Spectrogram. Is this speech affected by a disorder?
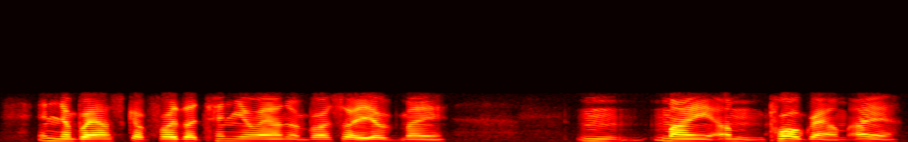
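Yes: speech impediment from birth injury; born few weeks early, oxygen loss on way to emergency room, coordination differences; speech impediment sounding unlike a regional accent, not a Midwestern accent.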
